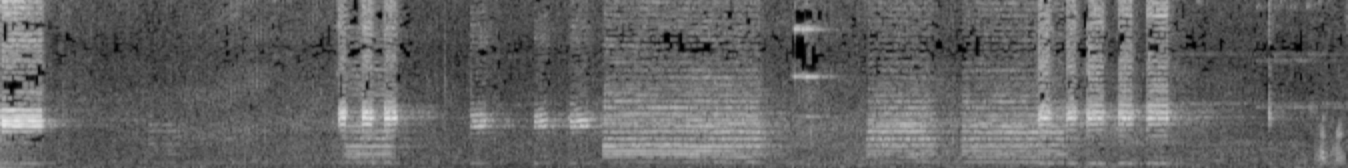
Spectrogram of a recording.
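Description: Vehicle horns honking in busy street traffic: a few short toots about three seconds in, two longer blasts in the middle, and a rapid run of beeps near the end, over a steady traffic noise.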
